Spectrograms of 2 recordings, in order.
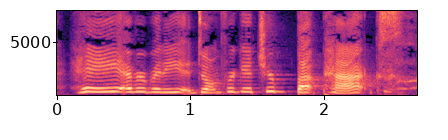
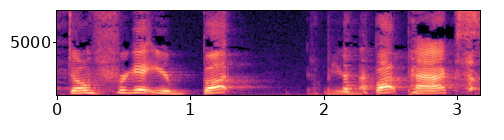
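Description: First: Put-on bright Valley Girl announcement, slowed. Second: Slow, lightly voiced old grandpa. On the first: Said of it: "I said it like a Valley Girl the first time". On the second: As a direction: drag it out like an old man. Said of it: "he is an old grandpa".

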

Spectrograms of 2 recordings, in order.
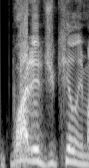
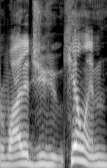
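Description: First: A mock angry demand, a little higher and louder; angry outburst. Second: Said in the usual way. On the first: Charlie Sheen's cop yelling at his girlfriend, mock angry. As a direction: snap it at her like a furious cop. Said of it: "gets very angry at her and says". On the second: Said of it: "Clint Eastwood's character said".

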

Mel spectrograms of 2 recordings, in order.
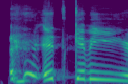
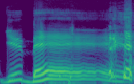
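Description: First: Gibby catchphrase. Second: Higher drawn-out Gibby call; Gibby catchphrase. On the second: Friend quoting Gibby's catchphrase, high and drawn out. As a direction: sing out the name like the show. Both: Retold or imitated. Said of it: "what does he say?".

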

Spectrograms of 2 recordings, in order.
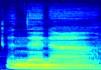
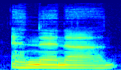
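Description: The two takes are said the same way.

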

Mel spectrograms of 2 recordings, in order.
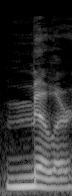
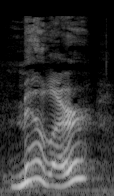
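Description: First: "Miller" muttered, falling at the end. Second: MILLER yelled high and loud; "Miller" shouted with a rising end; howled. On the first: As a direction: grumble "Miller" under your breath. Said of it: "he muttered as he headed". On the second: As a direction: howl "Miller" as you charge up. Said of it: "He charged up, howling". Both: A narrator's reading.

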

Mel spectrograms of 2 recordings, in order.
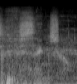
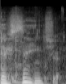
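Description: First: "Sure." whispered with no voice. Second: Said in the usual way. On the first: Retold or imitated. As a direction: whisper "Sure." as a secret aside. Mother repeats it hushed.

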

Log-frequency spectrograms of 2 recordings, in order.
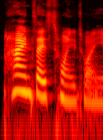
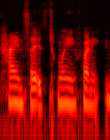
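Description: First: "hindsight's twenty twenty" said cleanly, both "twenty" clear; a firm retry with both "twenty" fully voiced; corrected phrase. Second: "twenty twenty" comes out as "twenty funny", a quiet stumble; mumbled "hindsight's twenty funny" with the second "twenty" slurred into "funny"; slip of the tongue. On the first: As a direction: fix the slip and say "twenty twenty" properly. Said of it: "I can't fucking talk today". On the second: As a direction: trip over the second "twenty" so it sounds like "funny". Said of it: "Twenty funny?". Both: Real, not acted.

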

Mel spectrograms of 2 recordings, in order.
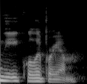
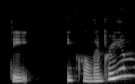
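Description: First: Said in the usual way. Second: "equilibrium" rising as a question; puzzled echo. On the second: A narrator's reading. Granger repeats Draco's word back to him, puzzled echo. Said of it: "repeated Granger".

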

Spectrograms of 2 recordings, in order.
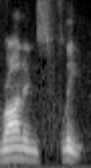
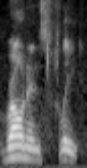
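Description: First: Said in the usual way. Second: "Ronan's" with a long O, like "ROH-nans"; corrected pronunciation. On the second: Real, not acted. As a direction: fix the name to "Ronan's", first vowel as in "row". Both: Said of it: "Ron-, Ronan's".

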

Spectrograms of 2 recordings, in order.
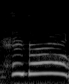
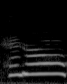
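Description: First: Put-on high squealed "Hey, girl"; mock girlfriend squeal, pitched way up; girly greeting. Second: Put-on high squealed "Hey, girl" in reply; girly greeting back. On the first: Friend greeting her at girls' night, squealing high. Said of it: "Vanessa's like". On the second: Greeting her friend back, squealing high. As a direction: echo the squeal right back, pitched way up. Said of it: "I'm like".

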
